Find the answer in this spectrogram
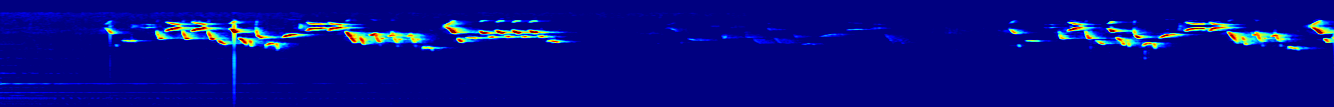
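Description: A small songbird singing two bursts of rapid, high-pitched twittering phrases, each a few seconds long, with a few seconds of quiet between them. Held acoustic guitar notes fade out under the first burst.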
